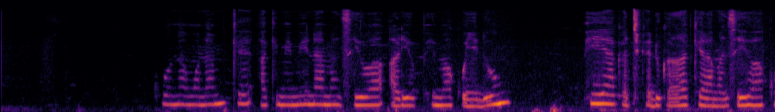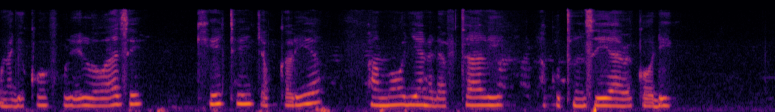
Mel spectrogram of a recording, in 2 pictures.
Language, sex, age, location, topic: Swahili, female, 18-24, Dar es Salaam, finance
